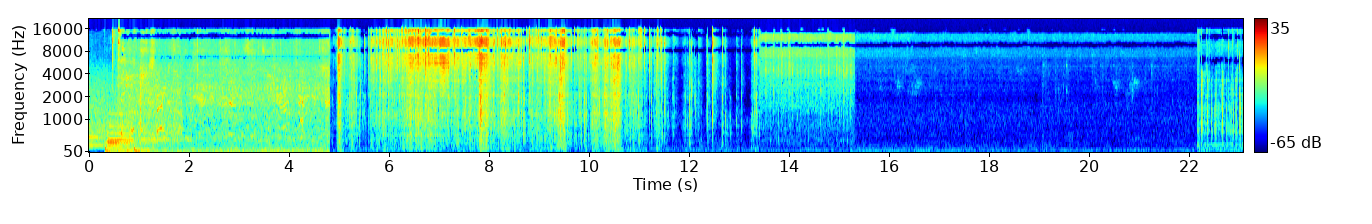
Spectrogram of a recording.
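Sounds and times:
plastic wrapping rustling: 4.8s - 13.4s.

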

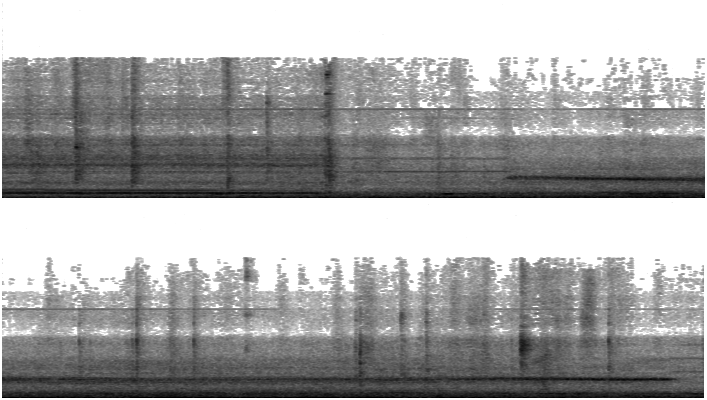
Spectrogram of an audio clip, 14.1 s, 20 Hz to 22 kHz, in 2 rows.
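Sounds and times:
tram motor whine: 0.0s - 14.0s
tram rumbling on track: 0.0s - 14.0s.

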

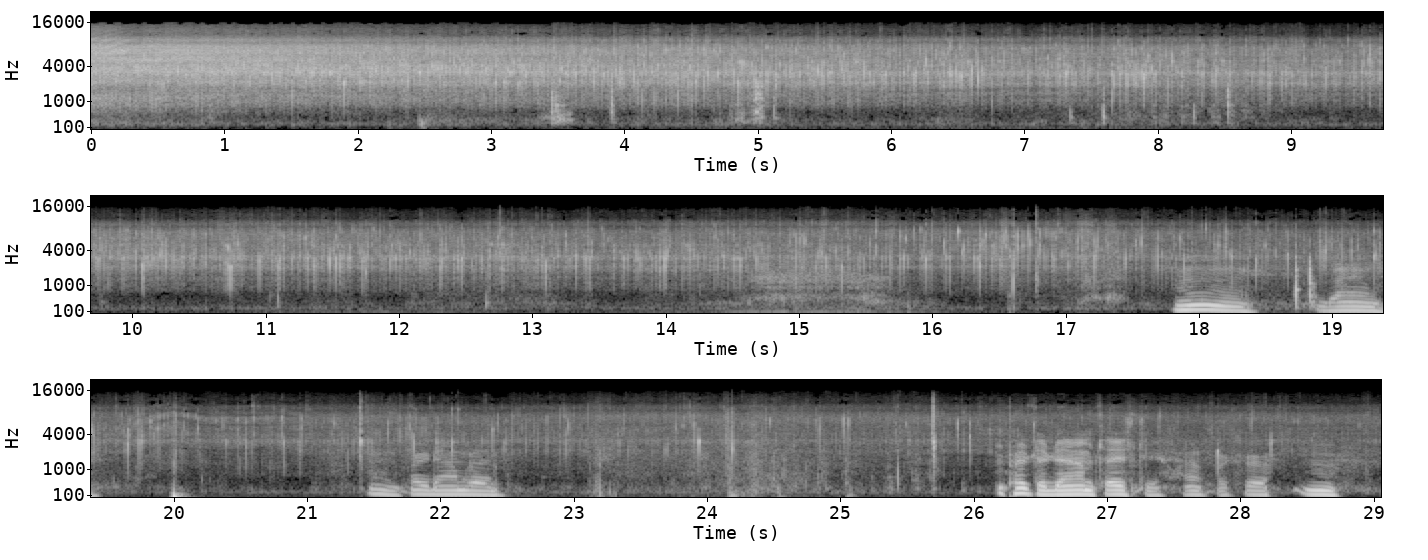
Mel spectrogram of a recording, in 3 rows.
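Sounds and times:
onions sizzling in a skillet: 0.0s - 26.7s, 27.3s - 29.0s
small clicks and pops: 3.4s - 5.4s, 7.3s - 9.0s, 23.8s - 26.1s.

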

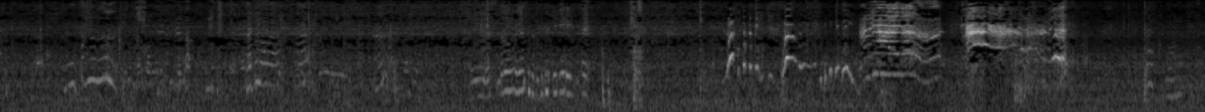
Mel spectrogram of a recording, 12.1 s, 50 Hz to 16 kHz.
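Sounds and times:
high-pitched animal calls: 0.4s - 6.0s, 7.2s - 10.8s.

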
